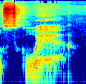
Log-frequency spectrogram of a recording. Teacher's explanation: And then in received pronunciation, as well as the transatlantic accent, both Eastern Standard American English and American Theater Standard, that R sound is replaced by a schwa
